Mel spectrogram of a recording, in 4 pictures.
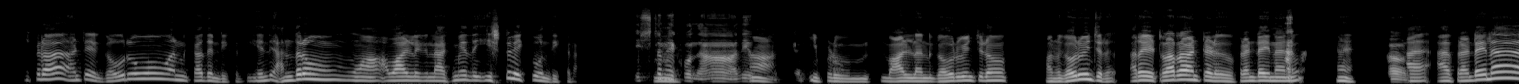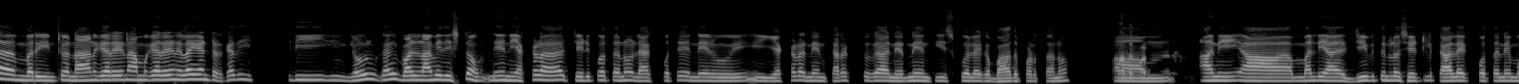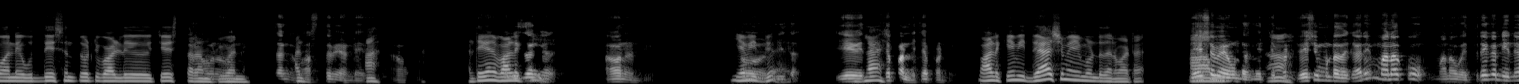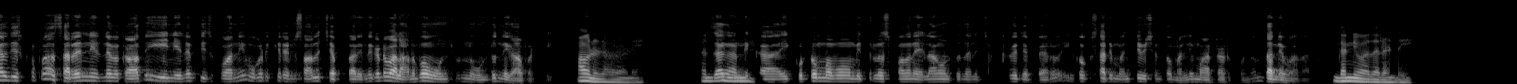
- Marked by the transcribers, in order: in English: "ఫ్రెండ్"; giggle; in English: "కరెక్ట్‌గా"; in English: "సెటిల్"; other background noise; in English: "సో"; in English: "సో"
- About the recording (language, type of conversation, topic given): Telugu, podcast, కుటుంబ సభ్యులు మరియు స్నేహితుల స్పందనను మీరు ఎలా ఎదుర్కొంటారు?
